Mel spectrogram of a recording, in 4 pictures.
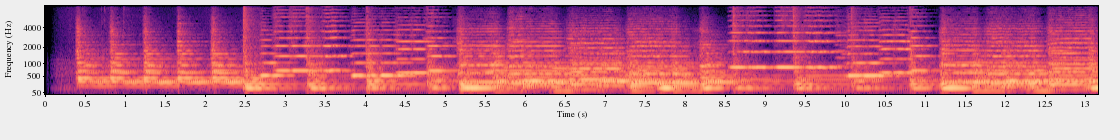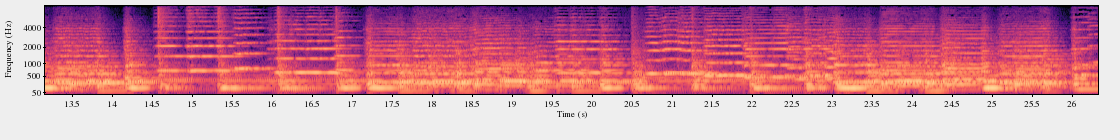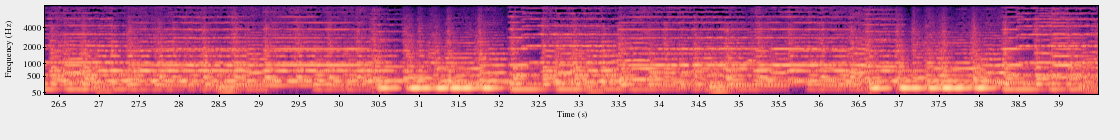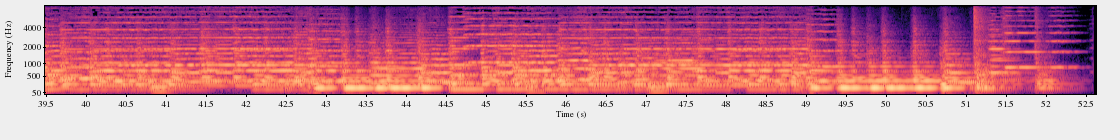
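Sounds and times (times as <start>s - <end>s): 
strings: 0.2s - 52.6s.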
